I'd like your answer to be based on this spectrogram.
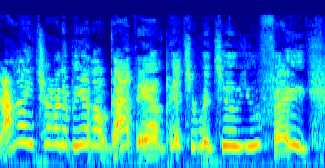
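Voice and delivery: high, fast, dismissive mocking voice; mock Simone brush-off. Mocking Simone refusing a photo with Heavenly, high and fast. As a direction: toss it off high and quick like a snub. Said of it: "Simone is like".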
